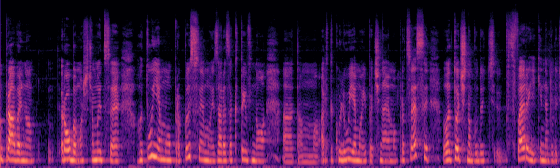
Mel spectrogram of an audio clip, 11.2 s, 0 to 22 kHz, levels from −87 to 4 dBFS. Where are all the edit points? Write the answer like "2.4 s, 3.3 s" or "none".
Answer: none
